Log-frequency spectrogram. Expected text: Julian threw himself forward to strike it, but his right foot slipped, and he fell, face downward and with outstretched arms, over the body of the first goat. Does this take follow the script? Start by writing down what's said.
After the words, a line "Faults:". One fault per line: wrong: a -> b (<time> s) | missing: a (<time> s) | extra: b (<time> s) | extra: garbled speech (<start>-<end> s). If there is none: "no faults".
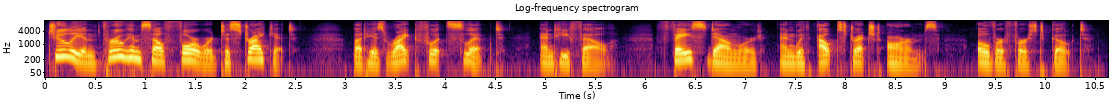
Julian threw himself forward to strike it, but his right foot slipped, and he fell, face downward and with outstretched arms, over first goat.
Faults:
missing: the body of the (9.6 s)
